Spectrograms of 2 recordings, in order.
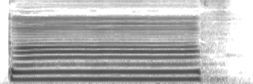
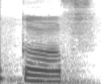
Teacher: इसको हमने पुर पढ़ना है क़ाफ़, और इसको हमने बारीक पढ़ना है काफ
